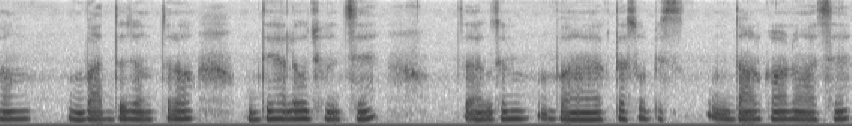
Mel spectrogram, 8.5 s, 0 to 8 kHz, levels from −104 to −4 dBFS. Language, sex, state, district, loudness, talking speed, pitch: Bengali, female, West Bengal, Purulia, -34 LUFS, 90 wpm, 175 Hz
